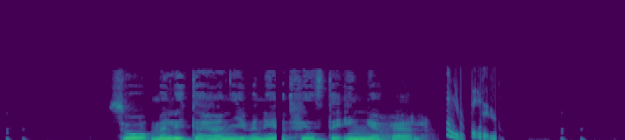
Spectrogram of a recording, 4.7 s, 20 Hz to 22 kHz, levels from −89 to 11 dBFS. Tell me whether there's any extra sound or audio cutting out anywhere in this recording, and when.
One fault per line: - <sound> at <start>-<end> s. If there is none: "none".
- dropout at 2.1-2.1 s
- chirp at 3.4-3.8 s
